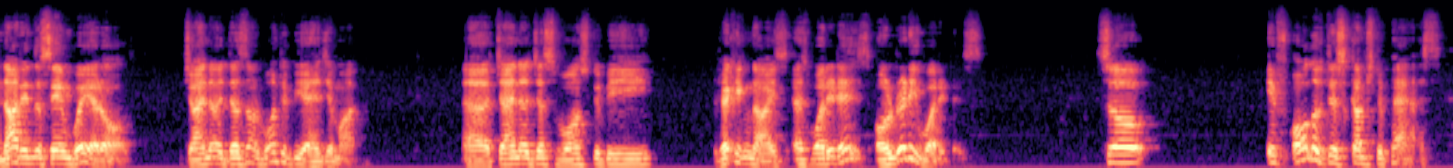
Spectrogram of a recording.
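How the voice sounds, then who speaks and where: A middle-aged man from Pakistan hosting a political discussion, speaking deliberately with frequent halting pauses. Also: medium pitch, fairly bright tone. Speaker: host.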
